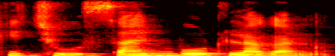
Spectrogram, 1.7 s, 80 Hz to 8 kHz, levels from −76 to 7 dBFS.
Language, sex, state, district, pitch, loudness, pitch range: Bengali, female, Tripura, West Tripura, 215 Hz, -16 LUFS, 210-230 Hz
